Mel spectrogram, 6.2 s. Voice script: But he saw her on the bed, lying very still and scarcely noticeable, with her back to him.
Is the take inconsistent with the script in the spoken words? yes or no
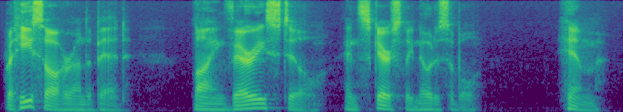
yes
